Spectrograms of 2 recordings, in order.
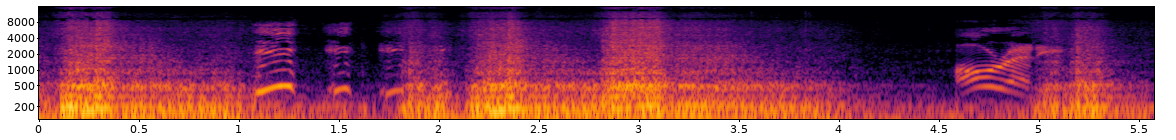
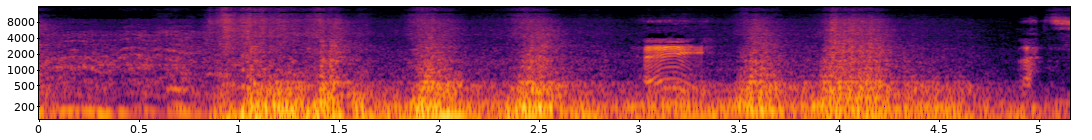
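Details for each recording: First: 1973 Dodge Challenger big-block V8 with HEI ignition: blips up unevenly with a hesitant catch and faint cough on the rise; a light off-idle stumble remains, the cough it has always had despite multiple distributors and HEI modules. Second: 1973 Dodge Challenger big-block V8 with HEI, fresh spark plugs and idle screws adjusted, cold start without choke: catches and settles into a steady, very high cold idle with all eight cylinders firing evenly; healthy start.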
